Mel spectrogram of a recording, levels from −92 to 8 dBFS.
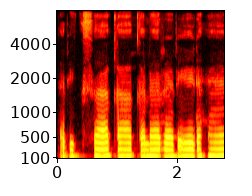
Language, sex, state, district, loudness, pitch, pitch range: Hindi, male, Jharkhand, Deoghar, -15 LUFS, 130 Hz, 125-130 Hz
